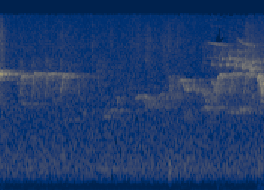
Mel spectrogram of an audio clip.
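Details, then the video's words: Garden birds at a bird feeder give thin, high calls, long drawn whistles and faint twittering notes, several overlapping, over a soft outdoor hiss. "Peaceful Garden Wildlife Sounds From Bird Feeders"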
